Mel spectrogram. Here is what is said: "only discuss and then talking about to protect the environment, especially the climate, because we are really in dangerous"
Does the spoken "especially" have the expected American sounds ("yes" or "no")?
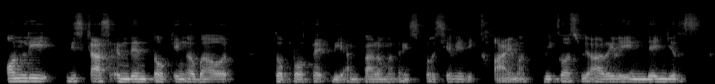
no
